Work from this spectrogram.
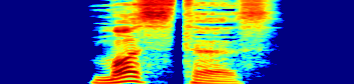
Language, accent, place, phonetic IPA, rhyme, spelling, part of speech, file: German, Germany, Berlin, [mɔstəs], -ɔstəs, Mostes, noun, De-Mostes.ogg
- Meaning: genitive singular of Most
